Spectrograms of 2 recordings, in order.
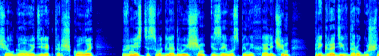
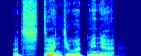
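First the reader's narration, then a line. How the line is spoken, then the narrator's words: Grumbled through teeth. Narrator (Russian): проворчал тот сквозь зубы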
